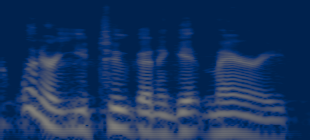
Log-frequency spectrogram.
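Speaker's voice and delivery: lightly voiced prying neighbor, low and soft; a hint of a busybody, dropped in softly; nosy neighbor. Nosy neighbor asking the woman, lightly mimicked in an undertone. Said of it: "nosy neighbor who's constantly asking".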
